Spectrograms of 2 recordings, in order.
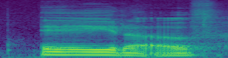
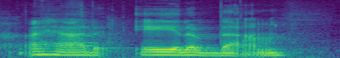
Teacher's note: If I'm saying 8 of them, I'll link it together, and that T will turn into a little bit more like a D. It'll turn into a flap sound.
